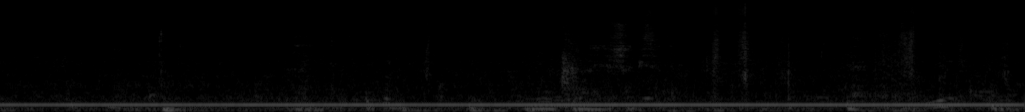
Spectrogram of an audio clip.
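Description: A steady low hum runs throughout, with scattered light clicks and taps of carp tackle being handled on a rod pod and bait boat.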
